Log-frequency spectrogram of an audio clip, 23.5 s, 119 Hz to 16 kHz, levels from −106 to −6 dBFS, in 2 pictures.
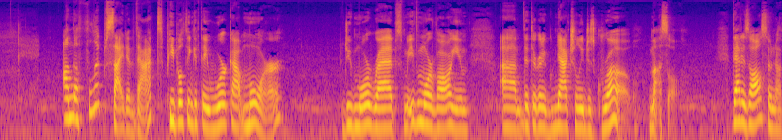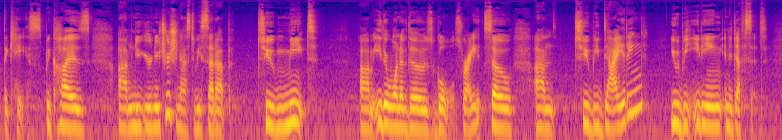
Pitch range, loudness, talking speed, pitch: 180-205 Hz, -21 LUFS, 160 wpm, 190 Hz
